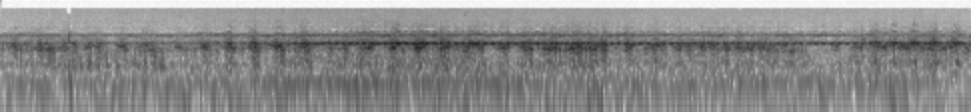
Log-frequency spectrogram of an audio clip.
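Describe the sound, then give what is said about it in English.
Northern leopard frog calling: a sustained, grating rattle of rapid pulses with a thin, steady high whine running through it, loud and continuous for about five seconds with no talking. “Here's one of my personal favorites, the northern leopard frog.”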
